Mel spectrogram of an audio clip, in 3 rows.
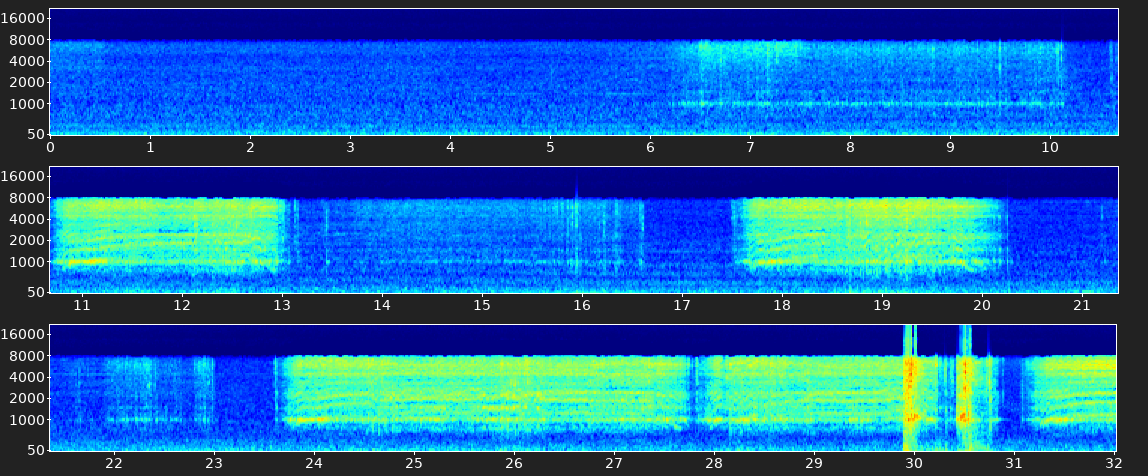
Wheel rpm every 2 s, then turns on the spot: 0, 0, 0, 10, 20, 80, 70, 20, 30, 130, 0, 20, 150, 130, 140, 70.
6-10 12-16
